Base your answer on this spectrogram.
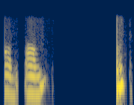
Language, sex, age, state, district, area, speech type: Sanskrit, female, 30-45, Tamil Nadu, Chennai, urban, conversation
